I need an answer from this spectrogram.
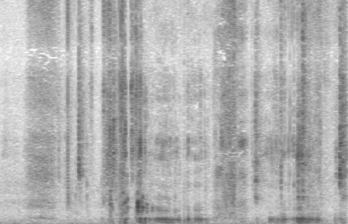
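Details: Bulldog indoors, just back home after a stay with the breeder, seeking attention. Low grumbling, growl-like vocalisations come in several short bursts, with a woman talking close by.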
